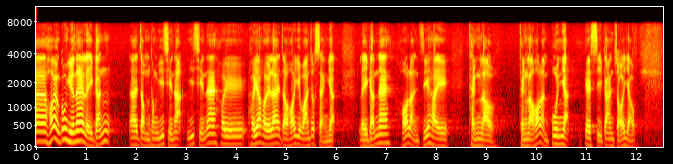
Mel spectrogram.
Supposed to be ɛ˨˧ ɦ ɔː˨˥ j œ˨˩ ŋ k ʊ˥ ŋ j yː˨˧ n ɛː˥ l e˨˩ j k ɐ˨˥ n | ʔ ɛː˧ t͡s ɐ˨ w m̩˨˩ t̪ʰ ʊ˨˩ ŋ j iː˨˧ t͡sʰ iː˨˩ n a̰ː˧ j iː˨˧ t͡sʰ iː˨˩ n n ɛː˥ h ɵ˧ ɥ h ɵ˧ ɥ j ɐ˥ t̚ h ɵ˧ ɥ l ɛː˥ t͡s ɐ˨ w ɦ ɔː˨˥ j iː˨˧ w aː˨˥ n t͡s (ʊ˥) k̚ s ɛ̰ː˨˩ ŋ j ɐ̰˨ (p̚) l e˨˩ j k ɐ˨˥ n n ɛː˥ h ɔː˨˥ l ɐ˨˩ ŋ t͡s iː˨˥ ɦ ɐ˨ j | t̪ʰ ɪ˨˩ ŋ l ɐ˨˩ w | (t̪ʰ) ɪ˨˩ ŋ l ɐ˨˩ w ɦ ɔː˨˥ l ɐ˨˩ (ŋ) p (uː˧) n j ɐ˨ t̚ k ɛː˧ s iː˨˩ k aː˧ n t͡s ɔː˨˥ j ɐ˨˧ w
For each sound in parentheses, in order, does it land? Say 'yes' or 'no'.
yes, no, yes, yes, yes

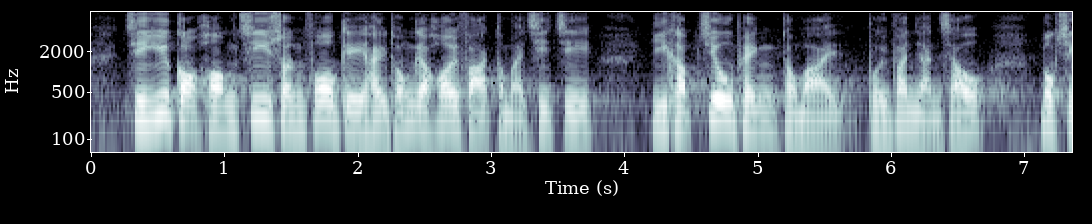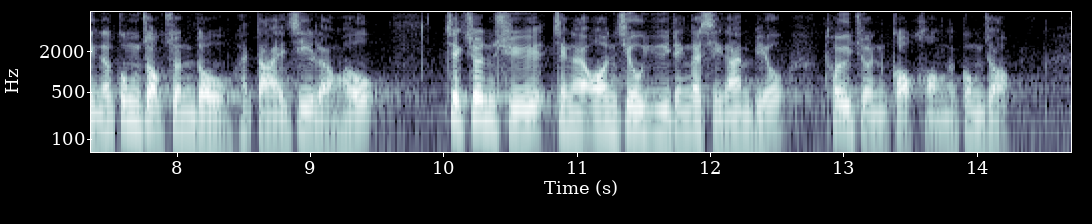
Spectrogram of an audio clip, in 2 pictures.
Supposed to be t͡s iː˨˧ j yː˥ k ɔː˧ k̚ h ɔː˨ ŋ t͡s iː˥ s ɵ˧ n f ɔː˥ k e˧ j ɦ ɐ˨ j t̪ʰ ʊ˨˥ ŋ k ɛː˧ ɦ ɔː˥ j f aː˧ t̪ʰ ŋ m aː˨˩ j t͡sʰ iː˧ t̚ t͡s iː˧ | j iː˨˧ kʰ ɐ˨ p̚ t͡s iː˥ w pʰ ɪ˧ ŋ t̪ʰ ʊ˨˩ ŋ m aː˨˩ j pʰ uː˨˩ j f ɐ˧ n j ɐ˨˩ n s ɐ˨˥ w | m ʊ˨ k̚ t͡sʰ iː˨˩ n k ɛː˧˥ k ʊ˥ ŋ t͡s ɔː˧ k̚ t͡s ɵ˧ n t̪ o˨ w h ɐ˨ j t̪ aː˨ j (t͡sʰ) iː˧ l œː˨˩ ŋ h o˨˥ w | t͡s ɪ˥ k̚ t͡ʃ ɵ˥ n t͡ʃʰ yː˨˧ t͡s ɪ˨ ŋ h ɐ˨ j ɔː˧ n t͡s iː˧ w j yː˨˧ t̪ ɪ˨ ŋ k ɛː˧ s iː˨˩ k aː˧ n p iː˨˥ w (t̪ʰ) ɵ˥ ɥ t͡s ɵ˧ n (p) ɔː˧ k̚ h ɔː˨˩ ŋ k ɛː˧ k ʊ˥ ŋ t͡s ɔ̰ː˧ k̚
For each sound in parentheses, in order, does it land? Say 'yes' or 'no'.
no, yes, no

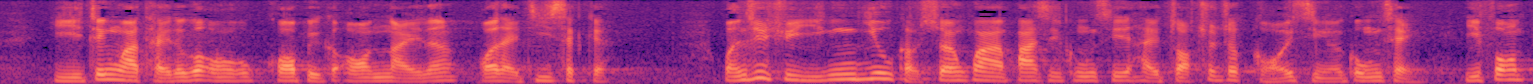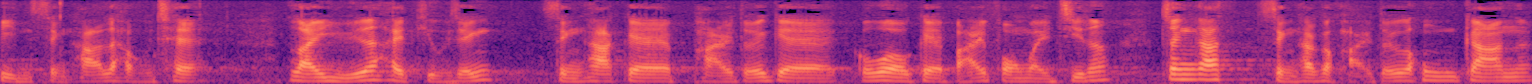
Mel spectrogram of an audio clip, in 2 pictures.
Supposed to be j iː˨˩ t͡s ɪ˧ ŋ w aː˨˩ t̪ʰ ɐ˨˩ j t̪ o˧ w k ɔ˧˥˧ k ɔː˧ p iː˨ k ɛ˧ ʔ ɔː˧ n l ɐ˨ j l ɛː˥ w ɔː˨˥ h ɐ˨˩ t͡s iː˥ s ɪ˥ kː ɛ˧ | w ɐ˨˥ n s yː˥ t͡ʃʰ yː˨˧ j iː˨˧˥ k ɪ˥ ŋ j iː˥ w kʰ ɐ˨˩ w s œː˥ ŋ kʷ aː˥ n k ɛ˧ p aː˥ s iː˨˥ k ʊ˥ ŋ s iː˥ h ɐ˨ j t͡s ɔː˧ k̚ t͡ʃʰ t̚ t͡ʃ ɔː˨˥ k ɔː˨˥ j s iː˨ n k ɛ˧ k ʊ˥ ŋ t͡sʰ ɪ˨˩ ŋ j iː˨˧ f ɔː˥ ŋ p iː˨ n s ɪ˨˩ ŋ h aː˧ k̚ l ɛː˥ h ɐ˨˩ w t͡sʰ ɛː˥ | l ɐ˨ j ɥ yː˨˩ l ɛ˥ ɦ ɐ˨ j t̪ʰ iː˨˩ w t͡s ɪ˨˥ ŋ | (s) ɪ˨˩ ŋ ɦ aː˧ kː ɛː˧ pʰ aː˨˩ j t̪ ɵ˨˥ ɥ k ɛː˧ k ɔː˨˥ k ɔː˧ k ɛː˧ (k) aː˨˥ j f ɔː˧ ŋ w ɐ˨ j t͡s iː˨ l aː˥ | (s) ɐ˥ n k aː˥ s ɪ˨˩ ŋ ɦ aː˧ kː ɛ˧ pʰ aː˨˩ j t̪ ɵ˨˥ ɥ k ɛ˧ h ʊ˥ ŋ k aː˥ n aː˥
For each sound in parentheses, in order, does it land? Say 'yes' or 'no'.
yes, no, no

